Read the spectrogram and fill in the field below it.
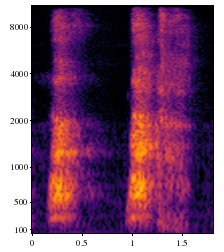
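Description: A dog barks twice, close and fairly loud, each a short gruff bark separated by a brief pause, the second slightly longer and trailing off.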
